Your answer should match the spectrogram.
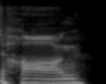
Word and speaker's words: Hong: There's always James Hung is in some form or another in one movie. Just jumps in there. Mm-hmm. He's in everything. God, you're actually using correct pronunciation. I'm just James Hong.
